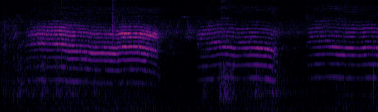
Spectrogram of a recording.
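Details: Khao Manee cat mom, mother of four kittens, lounging on a wall in the shade of a banana tree; three clear, drawn-out meows, the first longest, each bending slightly downward, with quiet gaps between.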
